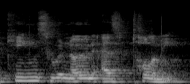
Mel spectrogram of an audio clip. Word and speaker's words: Ptolemy: And the empire, or the dynasty at the time, was controlled by the kings who were known as Ptolemy, with the silent P at the beginning. P-T-O, Ptolemy.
